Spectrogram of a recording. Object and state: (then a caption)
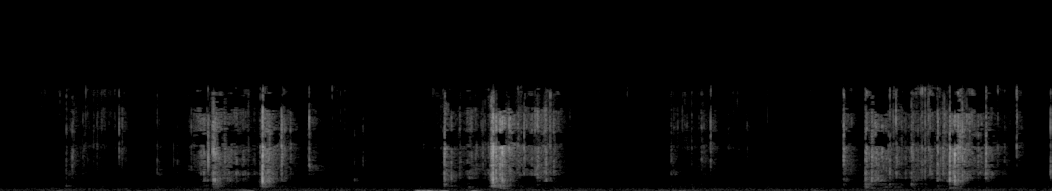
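Bar of soap being carved. A craft knife blade carves into a solid white bar of soap with a grid-scored surface, breaking off crumbly chips. Three main bursts of dry, crisp scraping and crunching come through, bright and hissy with almost no low end. Each burst stops short with no ring, and faint crackles fall between them.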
